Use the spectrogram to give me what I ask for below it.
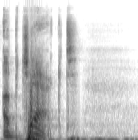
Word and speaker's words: object: the smoke enveloped us nouns on the first syllable verbs on the second this is an object this is an object an object a thing t-h-i-n-g yeah object is very common i will get the object from the shelf right how about the second syllable that's right it's object maybe you've heard this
